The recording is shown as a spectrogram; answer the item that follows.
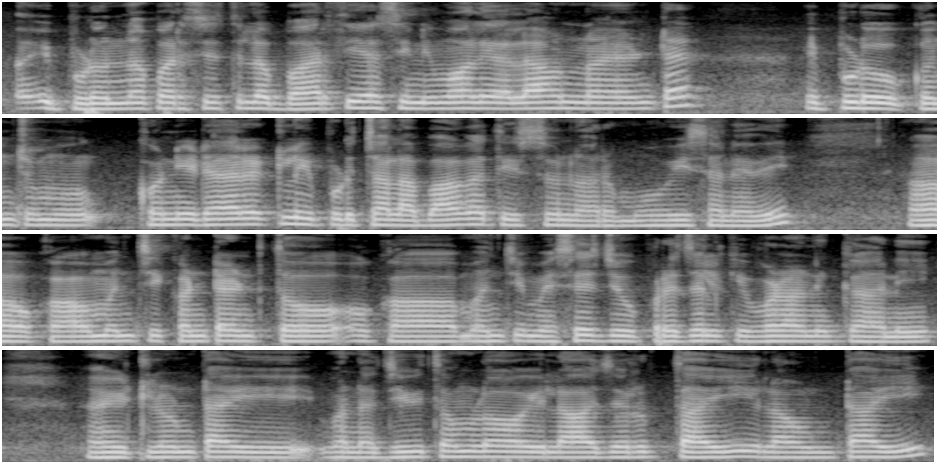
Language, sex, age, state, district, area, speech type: Telugu, male, 30-45, Andhra Pradesh, Sri Balaji, rural, spontaneous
